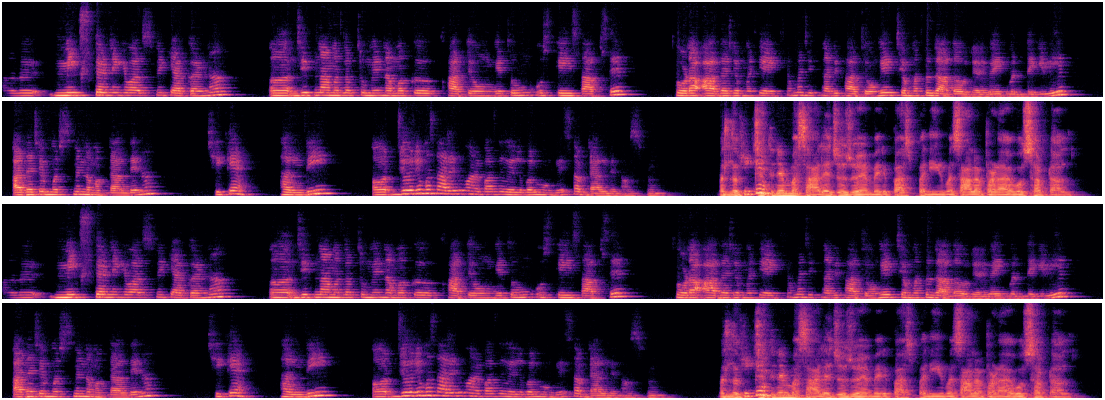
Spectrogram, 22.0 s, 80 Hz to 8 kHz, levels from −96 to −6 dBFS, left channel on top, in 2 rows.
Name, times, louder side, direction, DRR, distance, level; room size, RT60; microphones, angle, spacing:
voice 1, 0.1-2.3 2.7-6.2 6.7-10.6 11.1-12.5 13.1-13.4 13.8-14.3 14.7-17.6 18.4-18.7, left 2 dB, 30° left, 2 dB, 0.7 m, -27 dB
voice 2, 18.2-21.7, left 2 dB, 65° left, 3 dB, 0.8 m, -23 dB
2.7 x 2.4 x 2.5 m, 0.23 s
head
